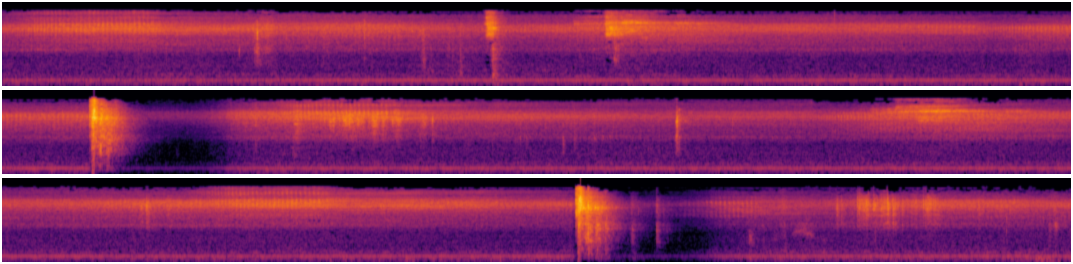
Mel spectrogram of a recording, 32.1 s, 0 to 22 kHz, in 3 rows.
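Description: Two loud shots from a 1-inch PVC pneumatic marble gun, line-fed with air at 130 psi, the first about twelve seconds in and the second near the end, with a few lighter clicks between. A steady mechanical hum runs underneath.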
